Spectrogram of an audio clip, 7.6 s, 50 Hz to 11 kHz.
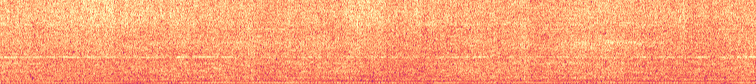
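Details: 1990 Electrolux 616 Electronic (Z616AE) vacuum cleaner, bought used and cleaned, running during edge-cleaning test: steady even motor hum, constant whine and airflow rush, no rubbing or rattle; motor runs really good.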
